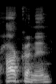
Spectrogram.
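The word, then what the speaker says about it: Harkonnen: they was depicting uh Baron harconen or hakunan as they pronounce him in the uh the new Doom version um I I give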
